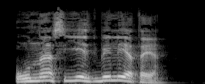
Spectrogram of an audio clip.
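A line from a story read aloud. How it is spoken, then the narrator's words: Desperate shout. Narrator (Russian): выкрикнул Матвей Егорыч, понимая, что сейчас он, как и рюкзак, будет выброшен на обочину жизни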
